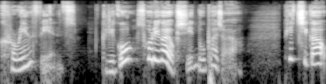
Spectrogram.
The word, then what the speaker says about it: Corinthians: 소리가 커지고 길이가 다른 음절에 비해서 길어지죠. Corinthians. 그리고 소리가 역시 높아져요. 피치가 올라가죠. 자, 그럼 고린도 후서는 secondans. Second Corinthians.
